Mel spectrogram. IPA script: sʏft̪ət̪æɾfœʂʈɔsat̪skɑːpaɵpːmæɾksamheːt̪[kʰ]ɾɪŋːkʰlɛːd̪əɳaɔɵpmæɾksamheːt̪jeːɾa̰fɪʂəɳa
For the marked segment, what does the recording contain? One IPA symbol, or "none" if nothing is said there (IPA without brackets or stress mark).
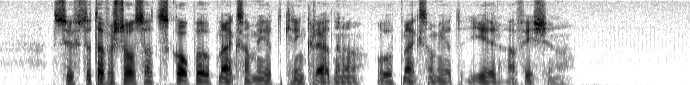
kʰ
